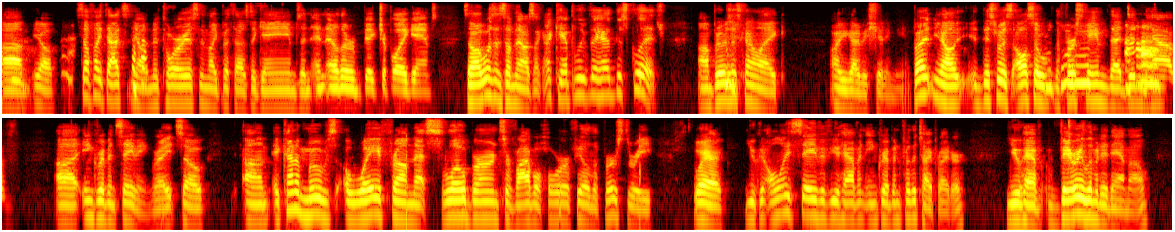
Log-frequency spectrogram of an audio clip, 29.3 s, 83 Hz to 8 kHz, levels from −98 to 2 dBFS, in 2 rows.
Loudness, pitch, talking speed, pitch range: -23 LUFS, 130 Hz, 210 wpm, 120-150 Hz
